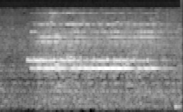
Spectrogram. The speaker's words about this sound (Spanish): Eso es el celular que está sonando.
